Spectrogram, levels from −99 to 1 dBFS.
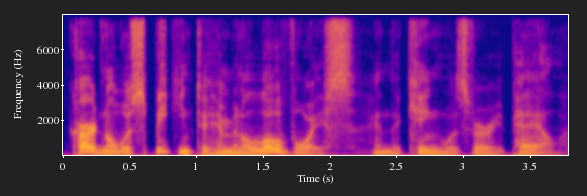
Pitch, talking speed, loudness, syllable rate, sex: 110 Hz, 255 wpm, -23 LUFS, 5.9 syllables/s, male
